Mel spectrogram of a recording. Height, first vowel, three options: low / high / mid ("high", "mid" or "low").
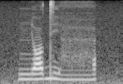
low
